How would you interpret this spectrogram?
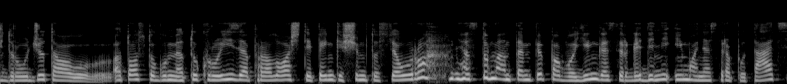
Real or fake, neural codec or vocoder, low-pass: fake; codec, 16 kHz, 8 kbps, FreqCodec, larger model; 7.2 kHz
